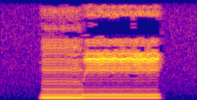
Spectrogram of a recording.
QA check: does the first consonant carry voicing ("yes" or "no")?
yes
